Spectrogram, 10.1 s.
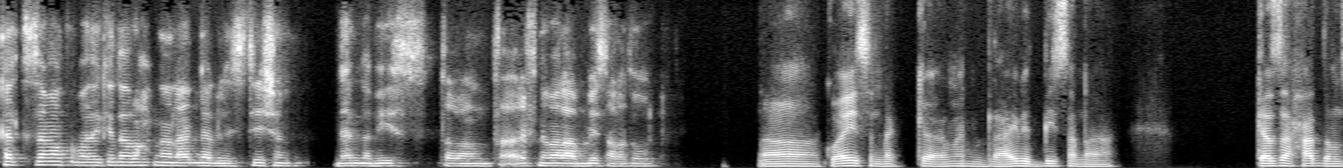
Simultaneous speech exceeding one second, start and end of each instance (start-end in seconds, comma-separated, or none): none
